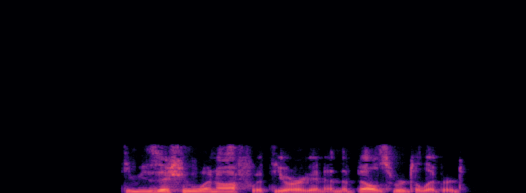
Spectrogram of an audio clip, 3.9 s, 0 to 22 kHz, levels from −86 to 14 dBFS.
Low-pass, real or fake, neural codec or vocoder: 5.4 kHz; real; none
